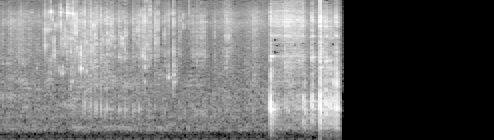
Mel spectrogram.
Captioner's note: pouring sound of water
